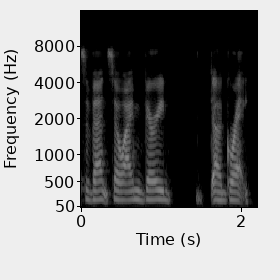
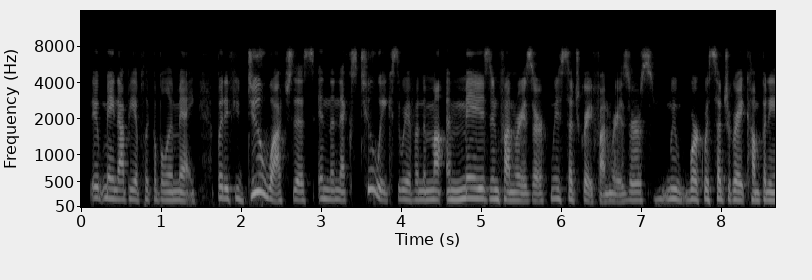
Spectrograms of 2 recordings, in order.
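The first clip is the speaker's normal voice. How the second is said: ordinary delivery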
